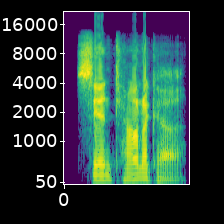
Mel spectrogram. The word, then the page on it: santonica: American English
